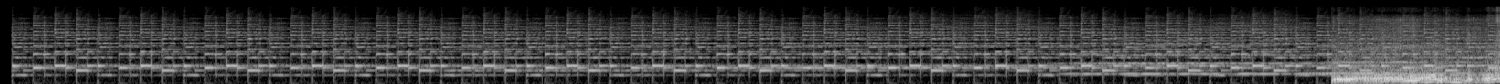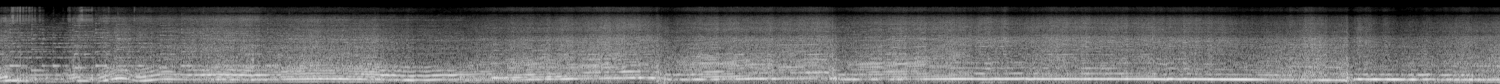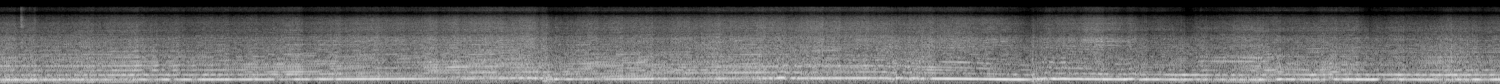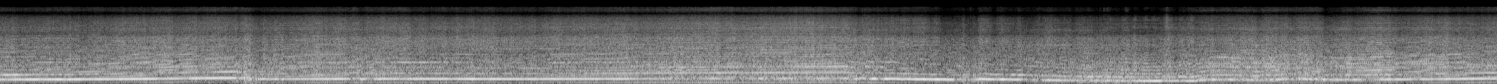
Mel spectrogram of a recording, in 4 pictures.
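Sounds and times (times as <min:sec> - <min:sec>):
motorcycle engine revving high: 0:13.3 - 0:59.9.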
